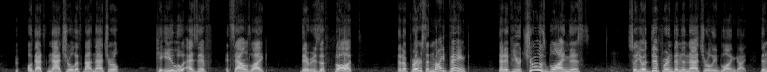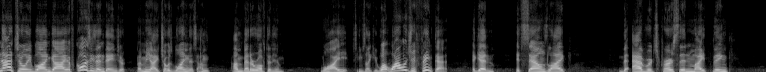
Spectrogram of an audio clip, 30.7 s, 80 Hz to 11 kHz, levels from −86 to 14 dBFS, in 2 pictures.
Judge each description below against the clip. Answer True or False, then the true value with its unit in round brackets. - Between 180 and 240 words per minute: False (140 wpm)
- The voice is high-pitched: True (225 Hz)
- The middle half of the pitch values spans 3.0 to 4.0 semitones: False (4.6 semitones)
